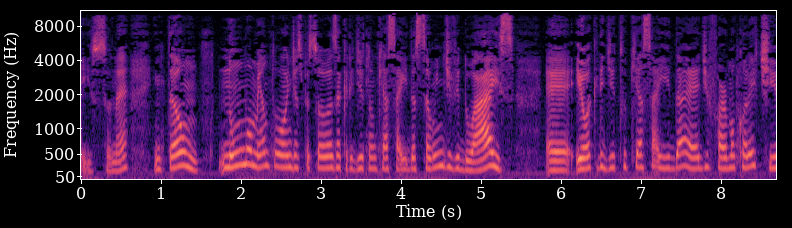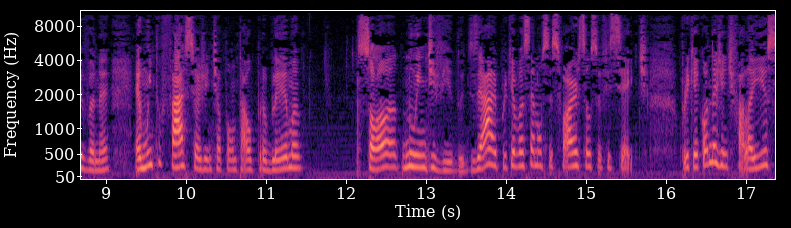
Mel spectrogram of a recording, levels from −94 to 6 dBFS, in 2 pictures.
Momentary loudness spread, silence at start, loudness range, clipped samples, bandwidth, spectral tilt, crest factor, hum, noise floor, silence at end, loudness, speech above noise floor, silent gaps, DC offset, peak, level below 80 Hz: 11 LU; 0 s; 2 LU; under 0.1%; 11 kHz; -4 dB/octave; 20 dB; none; -56 dBFS; 0 s; -27 LUFS; 29 dB; none; under 0.1%; -6 dBFS; -60 dBFS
